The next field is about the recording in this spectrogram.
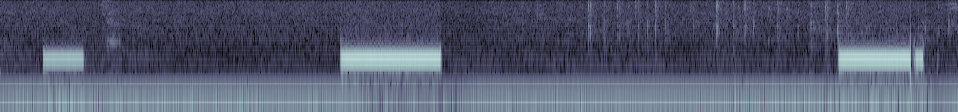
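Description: Ringback tone of an outgoing call to a home in Peru over a narrow phone line: steady mid-pitched tone bursts, one short and then two lasting about a second, spaced several seconds apart over a low hum and faint line noise.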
